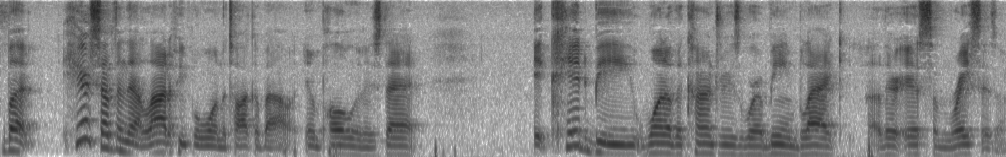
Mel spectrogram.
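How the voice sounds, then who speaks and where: This man talks at a moderate pace in a plain, everyday voice, medium in pitch with ordinary pitch variation. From United States. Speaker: medical student, vlogger. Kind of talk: casual interview questions.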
